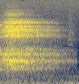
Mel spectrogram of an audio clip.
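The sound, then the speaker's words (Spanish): A single forceful exhalation during a breathing exercise, a long breathy whoosh of air pushed out, strongest at the start and tapering off over about a second and a half, with no talking. “Y exhala fuerte, fuerte, fuerte.”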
